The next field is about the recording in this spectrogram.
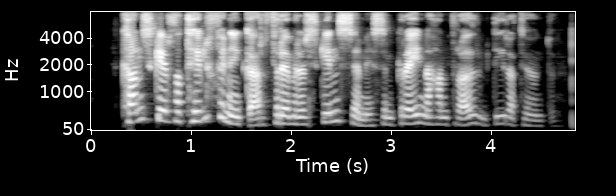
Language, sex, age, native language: Icelandic, female, 50-59, Icelandic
